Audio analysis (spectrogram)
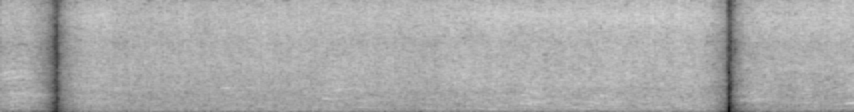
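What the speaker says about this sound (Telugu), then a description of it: "ఇక చూసిరా ఫ్రెండ్స్ ఎంత వర్షం" Heavy rain pours down steadily in a village, a dense continuous hiss filling the scene with two brief dropouts, no voices heard.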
